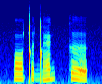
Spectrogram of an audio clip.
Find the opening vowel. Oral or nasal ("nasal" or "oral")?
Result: oral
